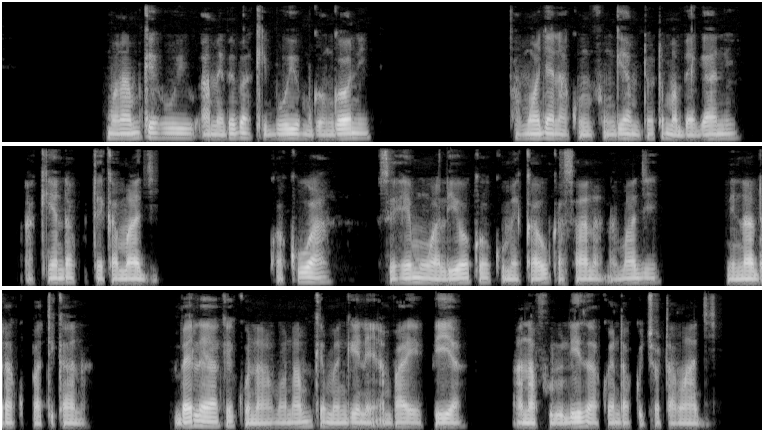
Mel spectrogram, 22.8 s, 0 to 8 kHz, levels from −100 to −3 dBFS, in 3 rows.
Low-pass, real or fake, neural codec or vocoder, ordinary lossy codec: 7.2 kHz; real; none; AAC, 48 kbps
